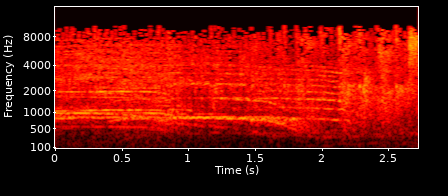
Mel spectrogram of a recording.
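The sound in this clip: Live show audience section cheering, whooping and making loud noise for a performer, a dense continuous roar of voices with higher shouts, easing slightly toward the end.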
